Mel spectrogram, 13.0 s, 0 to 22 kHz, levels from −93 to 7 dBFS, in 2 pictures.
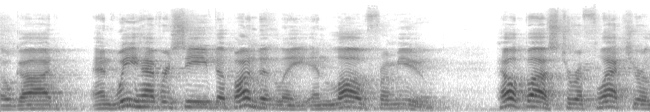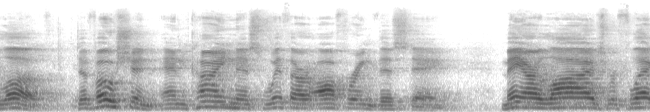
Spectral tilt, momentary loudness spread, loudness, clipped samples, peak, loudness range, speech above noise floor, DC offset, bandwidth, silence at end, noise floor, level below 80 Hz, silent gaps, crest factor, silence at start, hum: -5 dB/octave; 12 LU; -30 LUFS; under 0.1%; -14 dBFS; 3 LU; 33 dB; under 0.1%; 16 kHz; 0 s; -63 dBFS; -76 dBFS; none; 16 dB; 0 s; none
